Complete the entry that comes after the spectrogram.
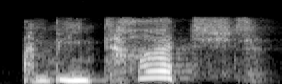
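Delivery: slow, hushed wonder; awed whisper-soft. Retold or imitated. Leper feeling a touch after years, slow and hushed. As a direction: let it come out slowly in quiet amazement.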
